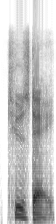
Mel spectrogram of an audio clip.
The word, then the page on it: Tuesday: American English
